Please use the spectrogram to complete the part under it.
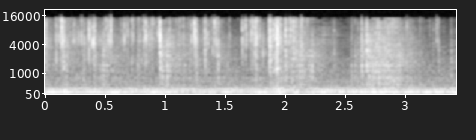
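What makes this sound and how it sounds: A metal blade scrapes across a solid pink soap bar with a carved wavy surface, lifting off flakes. Dry, bright, crinkly scraping comes in short bursts with crisp ticks over a faint steady low hum.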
